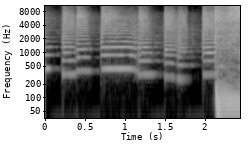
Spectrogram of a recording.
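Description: Music: a solo brass line, trumpet-like, playing about seven short separate notes with one longer held note in the middle, without drums or bass, in an AI-generated ska-emo song.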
